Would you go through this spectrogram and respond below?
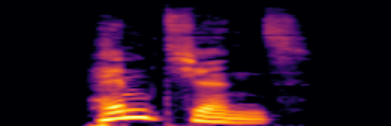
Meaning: genitive singular of Hemdchen
- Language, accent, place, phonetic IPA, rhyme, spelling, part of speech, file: German, Germany, Berlin, [ˈhɛmtçəns], -ɛmtçəns, Hemdchens, noun, De-Hemdchens.ogg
